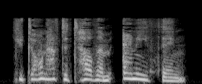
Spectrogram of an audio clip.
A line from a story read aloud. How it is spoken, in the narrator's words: I hissed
